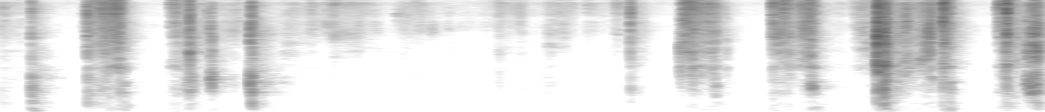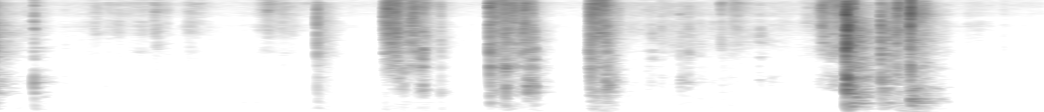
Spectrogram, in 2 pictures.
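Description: Tarot cards shuffled in three separate bursts of crisp riffling and flicking, close and fairly quiet, with short pauses between, no talk.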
